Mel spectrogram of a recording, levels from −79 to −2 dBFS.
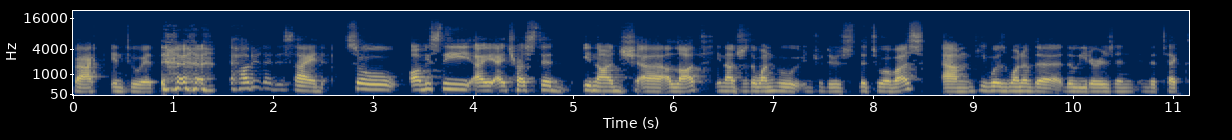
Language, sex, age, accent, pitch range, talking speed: English, female, 20-39, Filipino, 145-170 Hz, 205 wpm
